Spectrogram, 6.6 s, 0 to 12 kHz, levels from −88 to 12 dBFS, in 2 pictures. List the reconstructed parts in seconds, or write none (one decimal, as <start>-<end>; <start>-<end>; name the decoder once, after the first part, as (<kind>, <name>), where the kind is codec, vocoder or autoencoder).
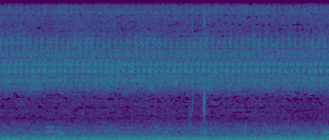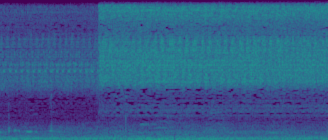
none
